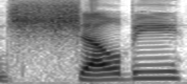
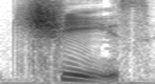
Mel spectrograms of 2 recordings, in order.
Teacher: When you roll to that SH and CH sound, your tongue is moving backwards to produce that. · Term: palatal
